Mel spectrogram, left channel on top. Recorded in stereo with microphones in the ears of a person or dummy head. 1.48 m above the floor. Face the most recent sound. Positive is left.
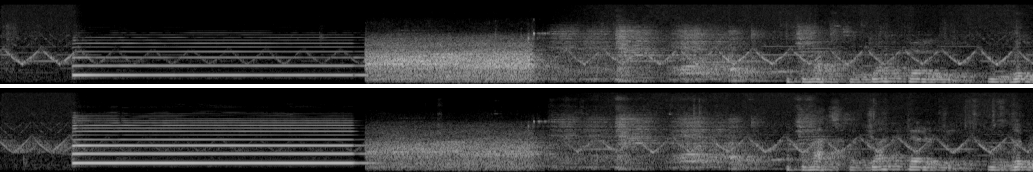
turn(degrees=-85)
